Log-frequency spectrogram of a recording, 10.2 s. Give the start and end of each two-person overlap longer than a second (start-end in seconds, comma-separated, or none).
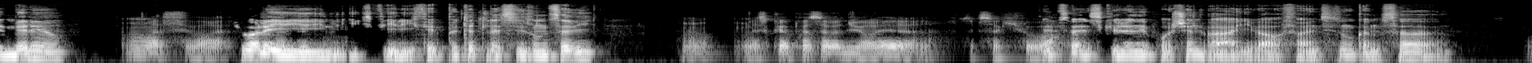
none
